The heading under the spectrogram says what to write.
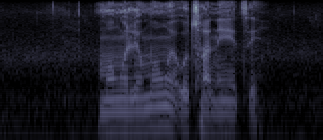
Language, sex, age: Tswana, male, 22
